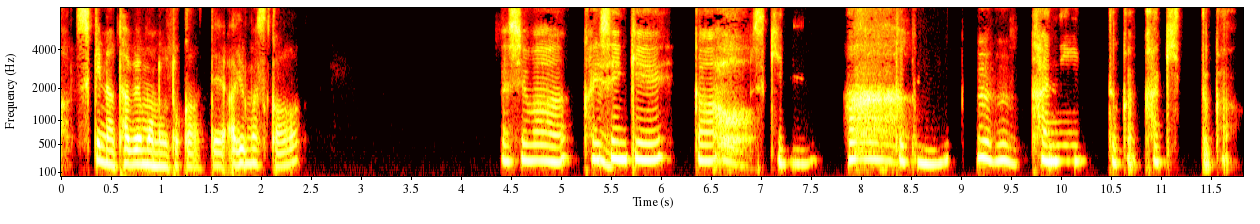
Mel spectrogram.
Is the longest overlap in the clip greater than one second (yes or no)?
no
